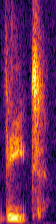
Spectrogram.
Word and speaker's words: Vite: for michael bourne but it's pronounced veet um so i don't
